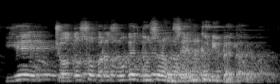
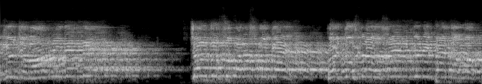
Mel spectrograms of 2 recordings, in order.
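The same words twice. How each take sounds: First: Said in the usual way. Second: High, loud demand for an answer; challenging shout. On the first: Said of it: "کہنے لگی". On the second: Retold or imitated. Official challenging the silent crowd, loud shouted demand. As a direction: hurl the question at the silent crowd. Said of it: "کہنے لگے".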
